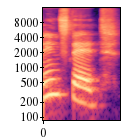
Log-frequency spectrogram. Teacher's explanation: this is a prefix. So we stress the second syllable.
